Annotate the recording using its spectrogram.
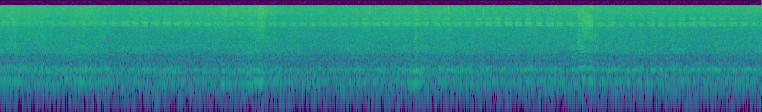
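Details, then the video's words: A bee swarm leaving its hive fills the air with a constant low drone; the buzzing swells briefly a few times as individual bees pass close, otherwise unbroken and steady. "bees therapy swarm natural buzzing sound"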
